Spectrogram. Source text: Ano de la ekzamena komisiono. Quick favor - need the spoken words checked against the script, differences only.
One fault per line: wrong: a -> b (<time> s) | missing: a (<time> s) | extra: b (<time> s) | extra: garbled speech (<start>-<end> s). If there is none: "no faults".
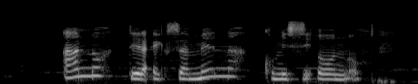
no faults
